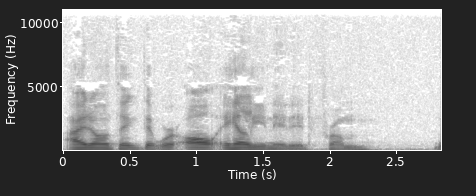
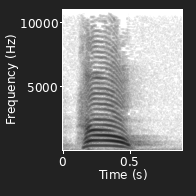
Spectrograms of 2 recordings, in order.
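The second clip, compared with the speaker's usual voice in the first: even higher, loud yell for help; cry for help; 19 dB louder than usual. Acted. Drowning man yelling for help again, loud cry. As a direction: shout it again, more desperate. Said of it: "cried again".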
